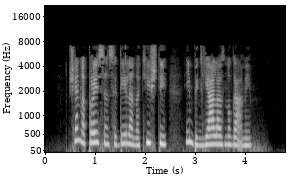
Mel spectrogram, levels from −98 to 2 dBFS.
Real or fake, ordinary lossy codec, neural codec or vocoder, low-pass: real; MP3, 32 kbps; none; 7.2 kHz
